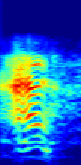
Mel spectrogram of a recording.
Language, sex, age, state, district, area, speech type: Maithili, female, 18-30, Bihar, Muzaffarpur, rural, conversation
